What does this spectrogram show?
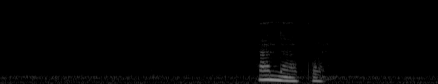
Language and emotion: Russian, neutral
